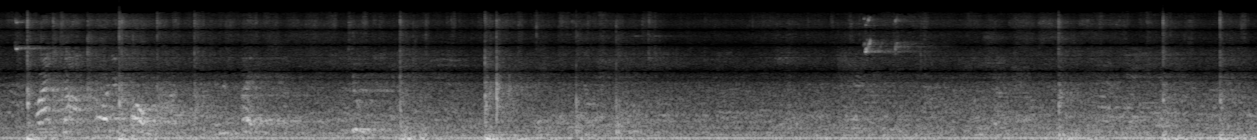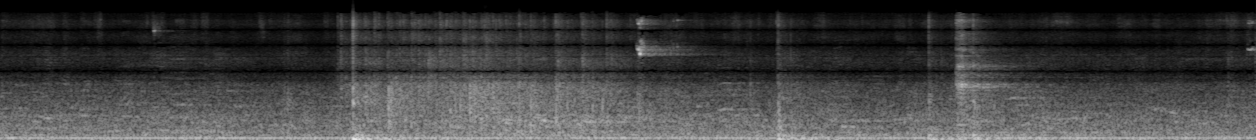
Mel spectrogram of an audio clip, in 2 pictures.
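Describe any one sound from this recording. Sneakers squeak on a gym floor in a large echoing hall.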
